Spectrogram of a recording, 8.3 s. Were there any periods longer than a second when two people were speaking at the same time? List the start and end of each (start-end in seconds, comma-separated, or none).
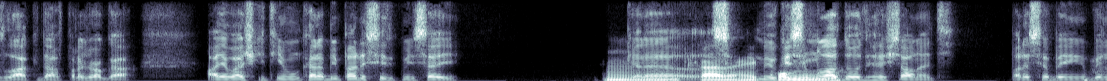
4.7-6.3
